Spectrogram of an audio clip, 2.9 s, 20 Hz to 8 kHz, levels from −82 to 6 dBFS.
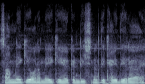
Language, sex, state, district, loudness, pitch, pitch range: Hindi, male, Bihar, Kishanganj, -15 LUFS, 140 Hz, 135-145 Hz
